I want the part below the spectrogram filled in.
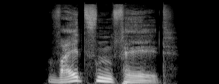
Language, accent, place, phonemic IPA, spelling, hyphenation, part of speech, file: German, Germany, Berlin, /ˈvaɪ̯t͡sn̩fɛlt/, Weizenfeld, Wei‧zen‧feld, noun, De-Weizenfeld.ogg
- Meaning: wheatfield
